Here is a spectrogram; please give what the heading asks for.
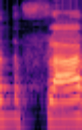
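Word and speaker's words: flour: Basically आप लोग फ्लोर बोलते हो, फ्लोर नहीं होता वो फ्लावर होता है, उसकी प्रोनाउंसिएशन अगर ढंग से पढ़े।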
